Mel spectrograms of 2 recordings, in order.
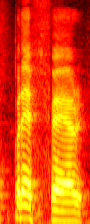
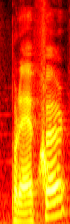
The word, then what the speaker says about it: prefer: né o verbo prefere que tem suas sílaba tônica no final prefere e não preferi né é o Justin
